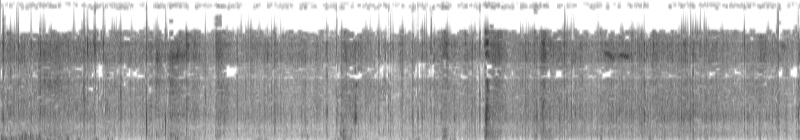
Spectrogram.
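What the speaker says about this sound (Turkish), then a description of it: "Yukarılara kar yağıyor ama bura karla karışık yağmur." Sleet, rain mixed with snow, falls during a drive toward a rural village, a dense steady patter of drops on surfaces with scattered sharper ticks throughout, no voices.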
